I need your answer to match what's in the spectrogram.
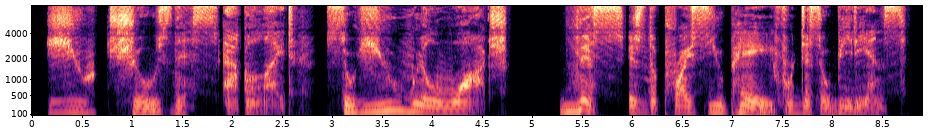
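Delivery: hissing through the teeth. Narrator reads a threat to the acolyte, hissed between the teeth. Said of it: "he hissed between them".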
